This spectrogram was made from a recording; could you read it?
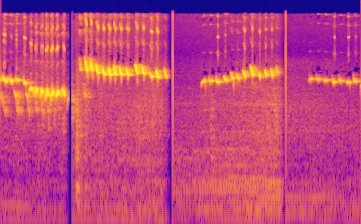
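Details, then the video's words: Rapid high whistled song of a white-rumped shama provoked by a lure recording, with fast trilled phrases and repeated clear notes broken by short pauses. "pancingan MURAI BATU agar bongkar materi TEMBAKAN"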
